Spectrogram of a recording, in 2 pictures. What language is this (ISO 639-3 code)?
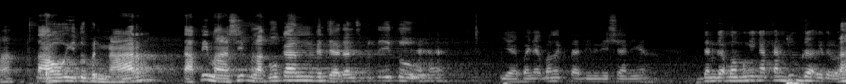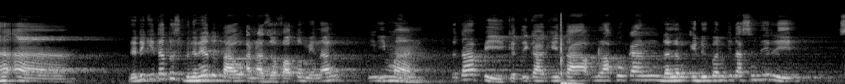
ind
